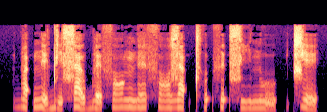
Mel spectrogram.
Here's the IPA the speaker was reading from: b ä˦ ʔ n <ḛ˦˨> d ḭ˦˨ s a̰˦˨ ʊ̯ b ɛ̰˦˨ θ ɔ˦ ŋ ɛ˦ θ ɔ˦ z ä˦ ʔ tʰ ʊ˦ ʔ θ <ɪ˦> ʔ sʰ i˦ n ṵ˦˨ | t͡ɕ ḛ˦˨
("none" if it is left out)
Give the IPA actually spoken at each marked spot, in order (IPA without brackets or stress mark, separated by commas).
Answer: ḛ˦˨, ɪ˦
